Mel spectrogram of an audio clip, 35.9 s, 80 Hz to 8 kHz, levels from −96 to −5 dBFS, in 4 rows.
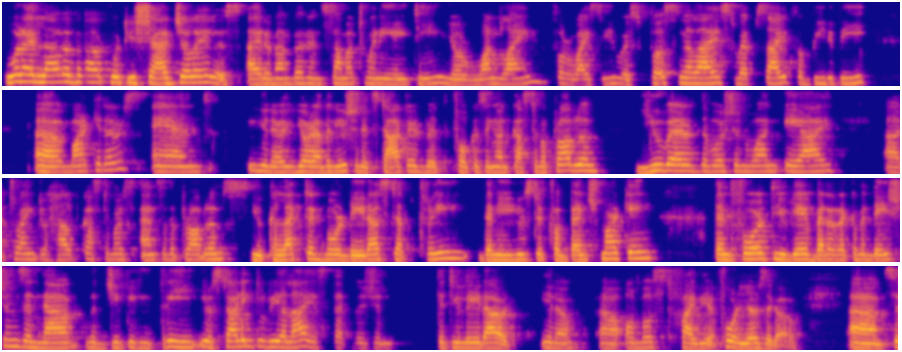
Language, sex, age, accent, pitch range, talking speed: English, female, 50-69, Indian, 175-200 Hz, 160 wpm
